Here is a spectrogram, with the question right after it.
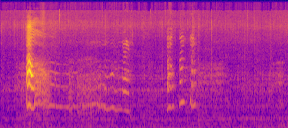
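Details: Domestic cat indoors chittering out a window at birds, which then flew away: a sharp opening click, a long wavering tonal call, then a quick burst of three or four short clipped chirps.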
